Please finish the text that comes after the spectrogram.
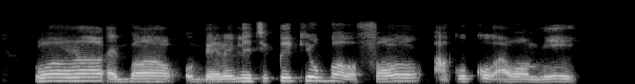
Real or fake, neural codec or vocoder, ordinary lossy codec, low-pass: fake; codec, 44.1 kHz, 2.6 kbps, DAC; Opus, 24 kbps; 7.2 kHz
